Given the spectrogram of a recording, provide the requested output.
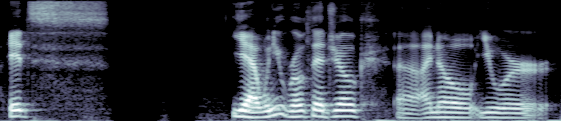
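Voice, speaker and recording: A man co-hosting a casual podcast, talking in reflective, halting phrases with wry asides. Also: mid-range voice, clear, resonant tone. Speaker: podcast co-host.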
